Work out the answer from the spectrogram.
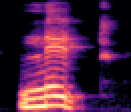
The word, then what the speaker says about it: knit: Next word देखिए KNIT, यहाँ पर भी एन से पहले के आया है, के का उच्चारण हमने नहीं करना है। एन को न पढ़ते हैं, आई को छोटी की मात्रा पढ़ेंगे और टी को टे। निट, निट मीन्स होता है बुनना।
